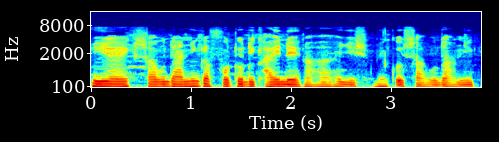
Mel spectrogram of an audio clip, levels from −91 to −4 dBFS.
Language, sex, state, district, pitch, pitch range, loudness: Hindi, male, Bihar, Kaimur, 110 Hz, 105-115 Hz, -17 LUFS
